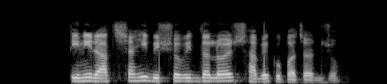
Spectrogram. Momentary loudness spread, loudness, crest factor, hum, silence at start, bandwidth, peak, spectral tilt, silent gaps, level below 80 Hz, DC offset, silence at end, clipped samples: 10 LU; -18 LUFS; 18 dB; none; 0.7 s; 7.8 kHz; -2 dBFS; -5.5 dB/octave; none; -54 dBFS; under 0.1%; 0.5 s; under 0.1%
